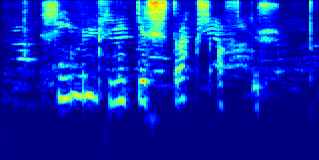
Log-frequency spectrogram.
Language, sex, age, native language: Icelandic, female, 10, Icelandic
